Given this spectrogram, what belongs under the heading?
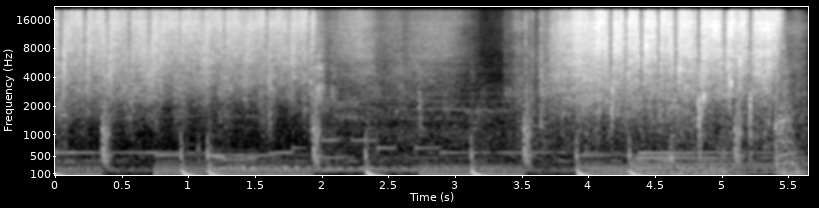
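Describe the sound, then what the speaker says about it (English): Sandpaper of 220 grit rubbing over an oil-based polyurethane finish on a small side table made from a chair, a close, steady abrasive scratching in repeated back-and-forth strokes. "after 2 coats, I'll go over it with 220 grit sandpaper"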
